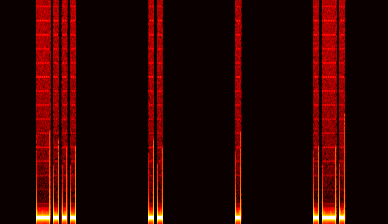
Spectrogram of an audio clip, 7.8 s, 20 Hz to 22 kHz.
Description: Morse code, heard as a keyed tone, about 14 wpm, spaced as for 5 wpm, 680 Hz. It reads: BIER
